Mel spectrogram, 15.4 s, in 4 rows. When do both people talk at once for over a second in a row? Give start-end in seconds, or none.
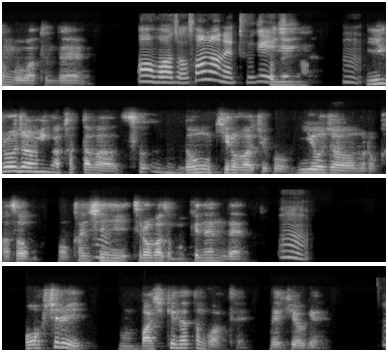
none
